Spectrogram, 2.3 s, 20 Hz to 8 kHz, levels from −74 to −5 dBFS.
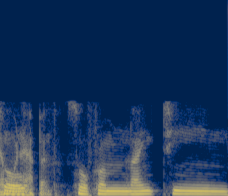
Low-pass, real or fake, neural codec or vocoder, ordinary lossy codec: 7.2 kHz; real; none; AAC, 16 kbps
